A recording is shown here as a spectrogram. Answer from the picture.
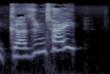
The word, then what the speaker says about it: Gesundheit: Gesundheit, is that how you say it? – No, you say it right.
